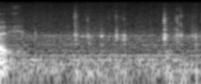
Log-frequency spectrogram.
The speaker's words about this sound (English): I'm talking and typing at the same time. There we go.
